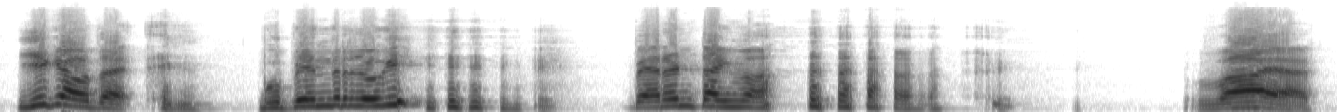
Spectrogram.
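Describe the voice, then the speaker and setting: A man teaching an online science class in speech, asking students questions and using stories as memory aids, often clearing his throat. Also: extremely high pitch. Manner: asks students questions, uses story mnemonics.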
